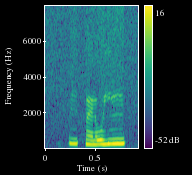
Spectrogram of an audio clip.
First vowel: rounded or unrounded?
unrounded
